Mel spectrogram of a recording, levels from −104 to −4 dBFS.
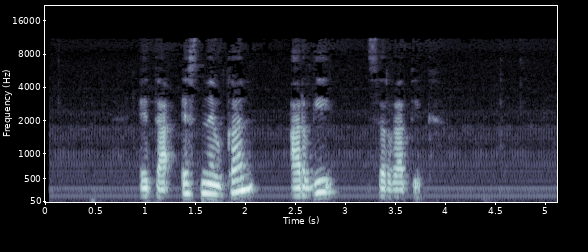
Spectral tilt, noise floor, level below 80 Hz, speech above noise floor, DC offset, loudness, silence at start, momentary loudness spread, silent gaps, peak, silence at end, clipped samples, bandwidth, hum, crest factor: -8 dB/octave; -56 dBFS; -60 dBFS; 36 dB; under 0.1%; -22 LUFS; 0.95 s; 11 LU; none; -6 dBFS; 1.4 s; under 0.1%; 11.5 kHz; none; 18 dB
